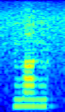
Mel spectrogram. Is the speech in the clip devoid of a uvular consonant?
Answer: yes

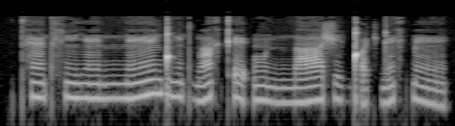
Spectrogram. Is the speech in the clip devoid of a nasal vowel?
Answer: no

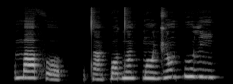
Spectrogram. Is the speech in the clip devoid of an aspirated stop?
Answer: yes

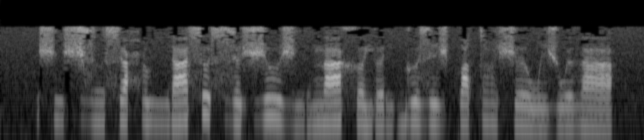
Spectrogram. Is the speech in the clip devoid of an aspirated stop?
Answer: yes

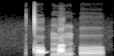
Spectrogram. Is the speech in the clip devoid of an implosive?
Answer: yes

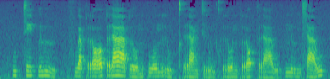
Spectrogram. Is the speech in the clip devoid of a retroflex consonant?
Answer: yes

